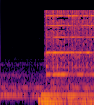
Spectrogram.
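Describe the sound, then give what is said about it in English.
A telephone on a table starts ringing with a loud, bright, continuous bell-like trill that cuts in sharply after a quieter tonal hum and holds steady to the end. “On the table next to him, a phone rang.”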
